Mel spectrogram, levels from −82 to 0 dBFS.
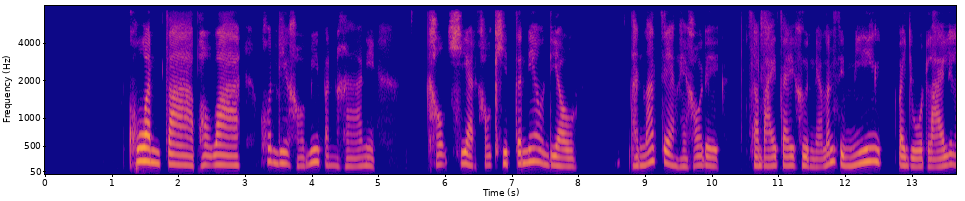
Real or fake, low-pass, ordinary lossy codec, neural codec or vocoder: fake; 7.2 kHz; none; codec, 16 kHz, 6 kbps, DAC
